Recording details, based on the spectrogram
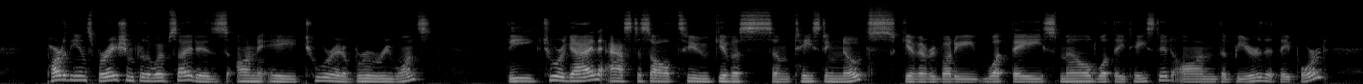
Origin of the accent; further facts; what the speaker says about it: Colorado, United States; Born and raised in Colorado, absolutely love this state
